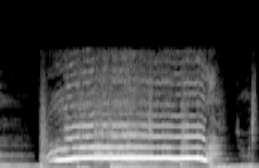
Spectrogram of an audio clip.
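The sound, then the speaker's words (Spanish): A woman lets out a single loud, sustained high-pitched scream of excitement lasting about a second and a half, clear, with no talking over it. “¿Qué te dice mi grito?”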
